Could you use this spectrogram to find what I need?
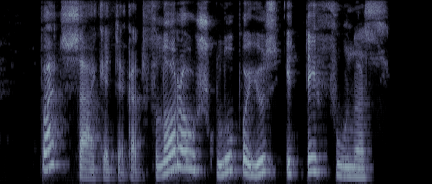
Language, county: Lithuanian, Šiauliai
